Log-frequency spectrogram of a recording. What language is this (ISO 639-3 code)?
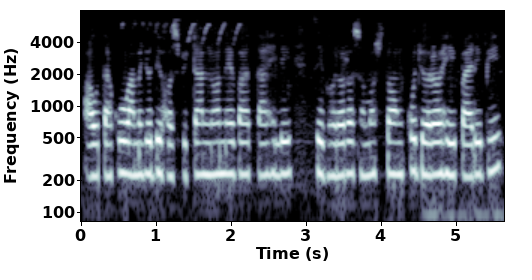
ori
